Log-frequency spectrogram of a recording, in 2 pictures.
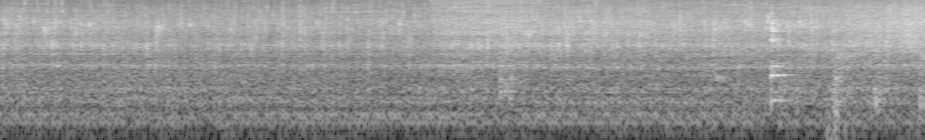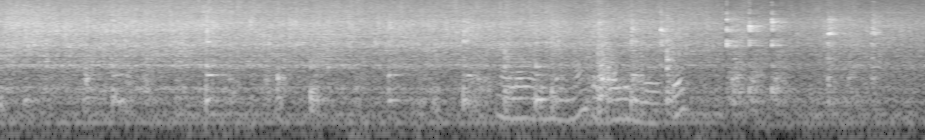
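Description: Seeded, lengthwise-cut tomatoes sautéing in a pan, heard as a continuous close sizzle with scraping and clinking of stirring that grows busier toward the end, with no talking.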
